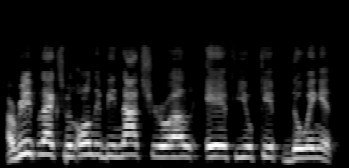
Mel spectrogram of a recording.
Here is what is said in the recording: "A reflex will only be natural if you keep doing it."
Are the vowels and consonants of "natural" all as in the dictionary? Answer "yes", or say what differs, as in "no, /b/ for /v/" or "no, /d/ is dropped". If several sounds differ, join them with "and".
yes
